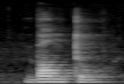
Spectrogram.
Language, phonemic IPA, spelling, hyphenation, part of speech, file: Dutch, /ˈbɑn.tu/, Bantoe, Ban‧toe, proper noun / adjective / noun, Nl-Bantoe.ogg
- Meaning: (proper noun) Bantu, the Bantu languages; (adjective) Bantu; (noun) a Bantu person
